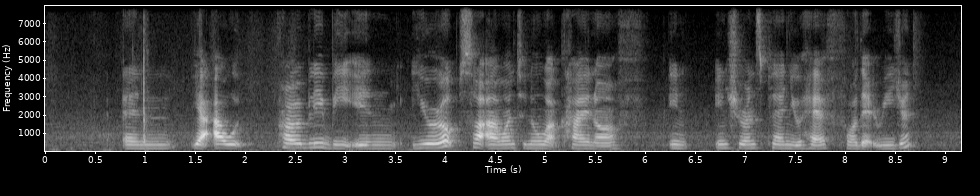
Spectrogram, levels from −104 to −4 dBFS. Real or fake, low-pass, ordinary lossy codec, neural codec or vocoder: real; none; none; none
